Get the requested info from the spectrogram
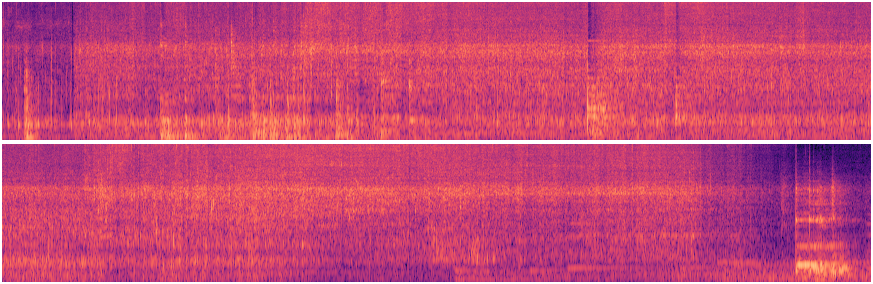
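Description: Spice paste and chicken pieces frying in oil in a stainless steel pot, a steady loud sizzle, stirred with a wooden spoon. The sizzle drops away about sixteen seconds in, followed by a brief louder splash-like burst.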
